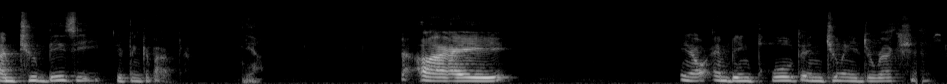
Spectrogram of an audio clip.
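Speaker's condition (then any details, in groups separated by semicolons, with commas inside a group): ALS; progressive, onset leg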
